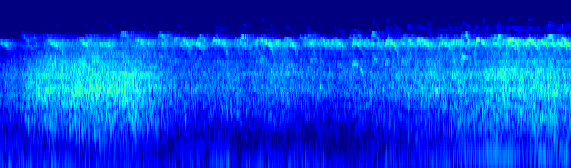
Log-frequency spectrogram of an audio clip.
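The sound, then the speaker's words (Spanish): A flock of seagulls screeching in a dense, continuous, shrill chorus of overlapping cries at a steady, fairly loud level throughout, without voices. “Corona de gaviotas chillaban en derredor.”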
